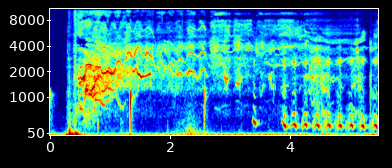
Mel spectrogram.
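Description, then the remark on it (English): A voice imitates a fish with a wavering, squeaky high-pitched warble, then breaks into a quick run of rhythmic bubbly pulses, with no words spoken. “Do you want to hear mine? It's the fish.”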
